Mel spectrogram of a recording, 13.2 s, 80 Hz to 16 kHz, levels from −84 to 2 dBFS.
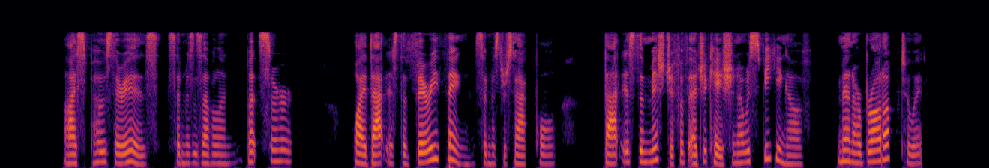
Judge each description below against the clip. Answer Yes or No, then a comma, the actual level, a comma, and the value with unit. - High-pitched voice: Yes, high, 195 Hz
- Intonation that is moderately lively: Yes, average, 3.1 semitones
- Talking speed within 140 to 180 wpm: Yes, average, 160 wpm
